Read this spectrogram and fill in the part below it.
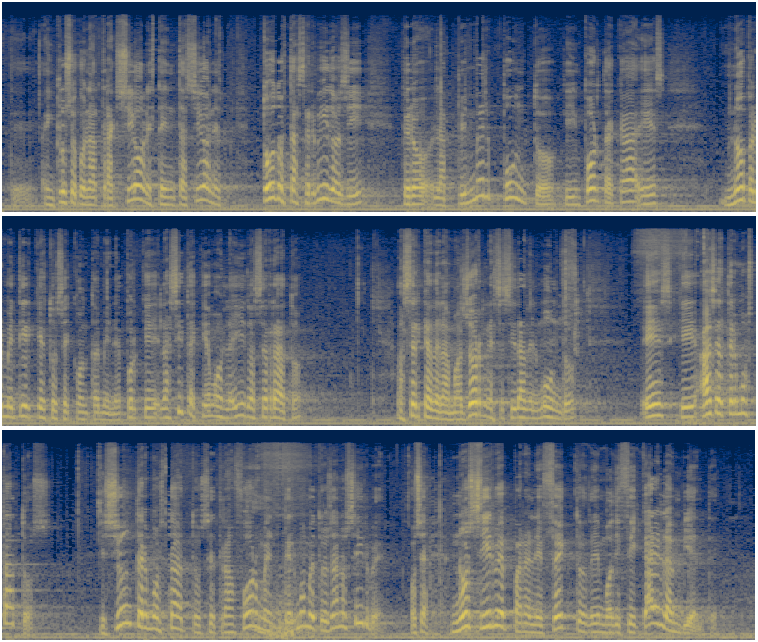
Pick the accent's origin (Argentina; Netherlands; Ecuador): Argentina; en Argentina, en mi país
